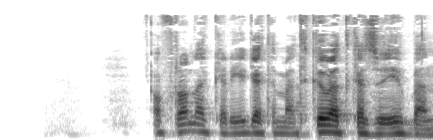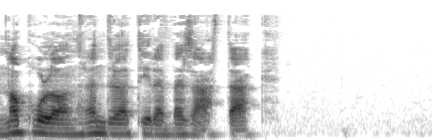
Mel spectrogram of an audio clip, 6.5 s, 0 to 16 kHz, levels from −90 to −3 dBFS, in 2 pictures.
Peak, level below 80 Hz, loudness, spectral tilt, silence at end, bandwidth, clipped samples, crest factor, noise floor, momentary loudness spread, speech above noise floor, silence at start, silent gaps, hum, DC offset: -4 dBFS; -64 dBFS; -24 LUFS; -5 dB/octave; 1.35 s; 11.5 kHz; under 0.1%; 22 dB; -75 dBFS; 12 LU; 51 dB; 1.15 s; none; none; under 0.1%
